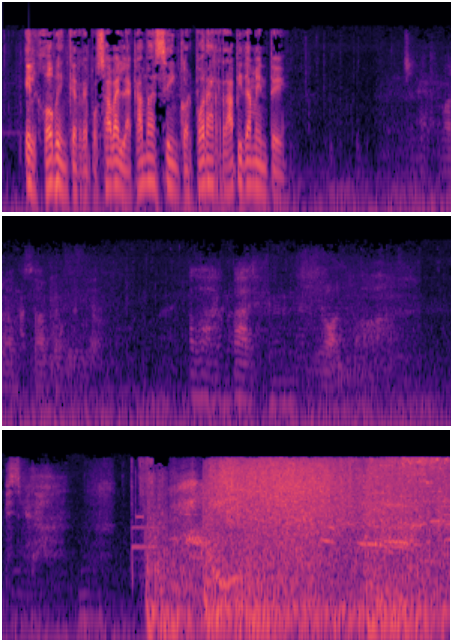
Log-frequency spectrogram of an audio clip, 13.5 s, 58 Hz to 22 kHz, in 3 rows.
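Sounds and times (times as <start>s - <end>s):
speech: 0.2s - 3.0s
bomb blast: 10.4s - 13.4s
roaring rumble of a building collapsing: 10.5s - 13.4s.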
